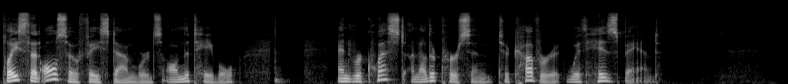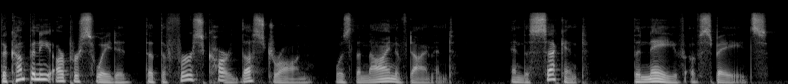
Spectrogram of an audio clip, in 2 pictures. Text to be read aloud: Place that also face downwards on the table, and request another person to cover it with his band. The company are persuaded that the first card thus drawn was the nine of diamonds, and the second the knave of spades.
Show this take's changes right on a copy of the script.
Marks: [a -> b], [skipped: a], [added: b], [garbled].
Place that also face downwards on the table, and request another person to cover it with his band. The company are persuaded that the first card thus drawn was the nine of [diamonds, -> diamond] and the second the knave of spades.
